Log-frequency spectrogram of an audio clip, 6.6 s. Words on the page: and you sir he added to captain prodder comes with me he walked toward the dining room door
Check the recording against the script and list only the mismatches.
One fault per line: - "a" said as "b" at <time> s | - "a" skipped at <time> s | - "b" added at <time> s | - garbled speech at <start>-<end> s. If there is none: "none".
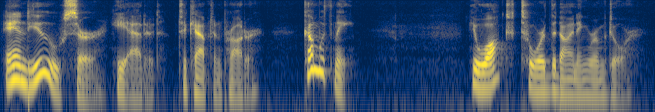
- "comes" said as "come" at 3.0 s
